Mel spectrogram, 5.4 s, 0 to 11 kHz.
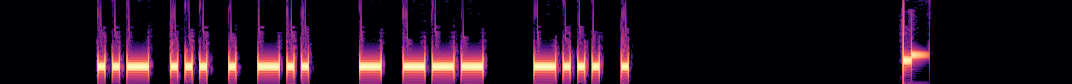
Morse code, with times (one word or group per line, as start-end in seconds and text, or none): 0.5-1.5 USED
1.8-2.4 TO
2.7-3.1 BE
